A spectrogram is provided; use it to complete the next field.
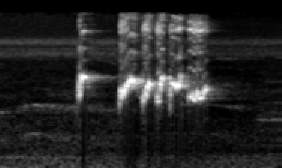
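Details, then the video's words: Red-whiskered bulbul dawn song, double-note wild style used to train birds: one clear whistle, then a brief pause and a rapid string of four slurred whistled notes, loud and close. "Luyện giọng cho chào mào hót sáng, ép chào mào hót âm kép già rừng hay tuyệt!"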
